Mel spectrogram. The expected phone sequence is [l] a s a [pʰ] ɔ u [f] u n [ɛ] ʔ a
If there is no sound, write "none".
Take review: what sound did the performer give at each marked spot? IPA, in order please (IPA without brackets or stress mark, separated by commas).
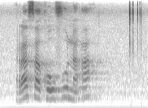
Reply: r, kʰ, f, a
